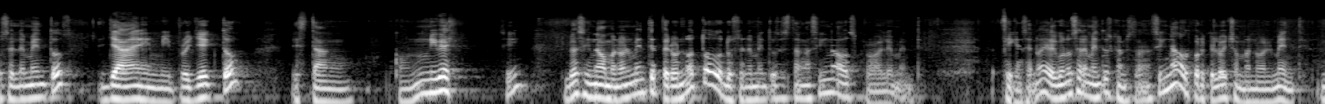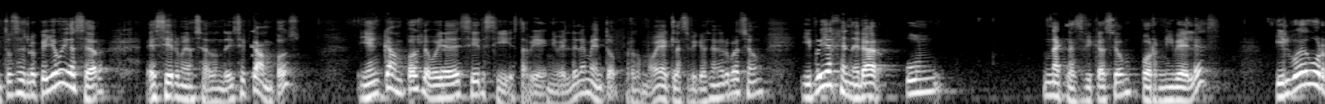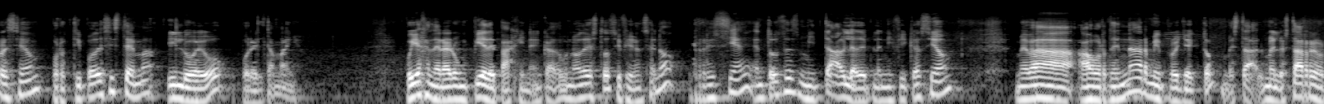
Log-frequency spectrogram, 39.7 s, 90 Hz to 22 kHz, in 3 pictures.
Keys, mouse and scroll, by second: 3.7-4.5 scroll down 6, 5.4 click, 6.1 scroll down 2, 6.2-9.5 drag, 17.0 click, 19.6 click, 21.7 click, 23.1 click, 24.9 click, 25.3 click, 26.0 click, 27.1 click, 28.0 click, 29.2 click, 32.6 click.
